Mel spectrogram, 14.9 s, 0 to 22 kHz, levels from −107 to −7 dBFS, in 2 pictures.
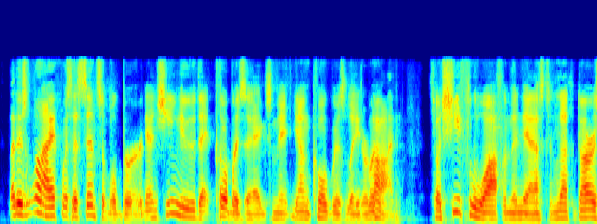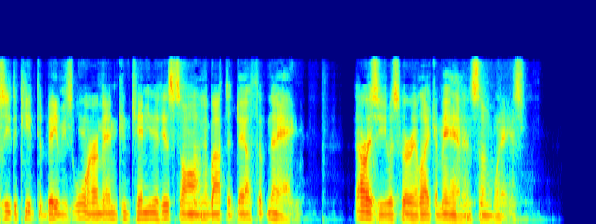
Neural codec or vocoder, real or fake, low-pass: codec, 16 kHz in and 24 kHz out, 0.6 kbps, FireRedTTS-2 codec; fake; 7.2 kHz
